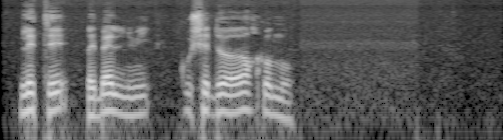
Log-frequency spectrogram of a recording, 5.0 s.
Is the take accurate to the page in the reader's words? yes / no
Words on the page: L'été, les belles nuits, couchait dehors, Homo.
yes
